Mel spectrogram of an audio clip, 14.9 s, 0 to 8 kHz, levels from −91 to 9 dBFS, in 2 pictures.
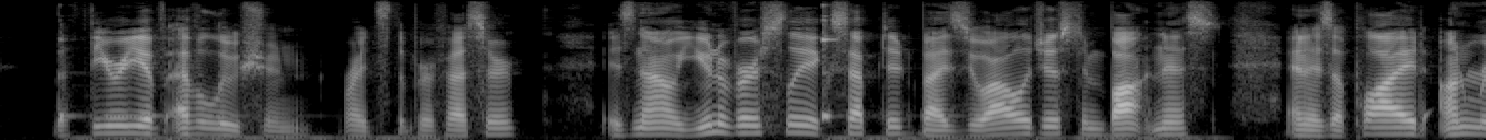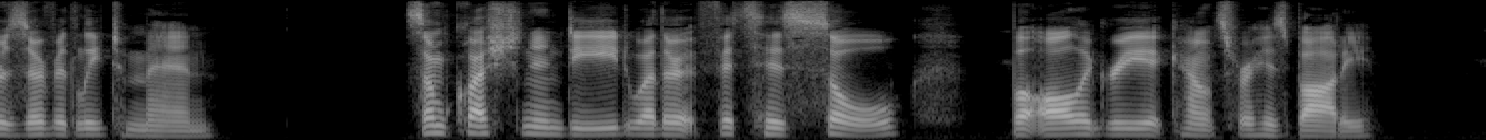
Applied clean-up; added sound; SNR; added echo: neural mask model DeepFilterNet 3.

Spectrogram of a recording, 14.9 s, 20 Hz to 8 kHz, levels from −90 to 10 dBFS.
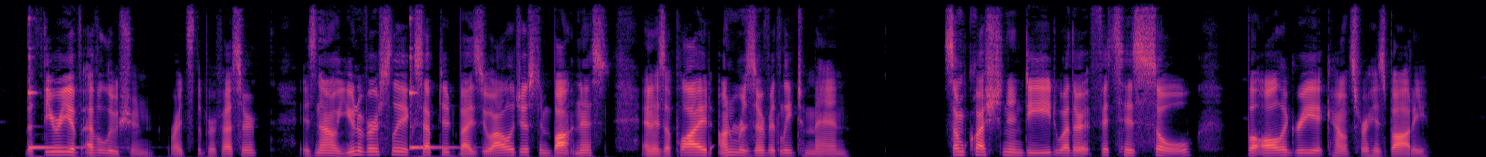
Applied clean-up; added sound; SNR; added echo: neural mask model RNNoise.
